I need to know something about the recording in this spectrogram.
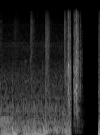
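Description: A person drinking from a plastic bottle, with gulps and small clicks of the bottle. About a second and a half in come two sharp clicks, and then the sound cuts out to dead silence.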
